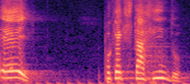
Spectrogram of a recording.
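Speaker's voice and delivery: high-pitched shout. Retelling how a stranger in another queue called out: imitating someone shouting. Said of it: "alguém me olhou e gritou assim".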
